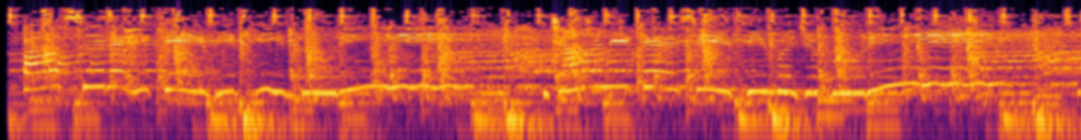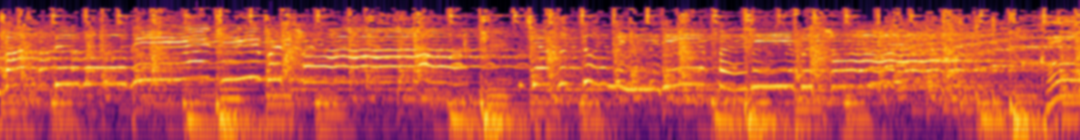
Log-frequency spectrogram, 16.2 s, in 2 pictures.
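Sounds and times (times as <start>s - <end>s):
woman singing in Hindi: 0.1s - 16.1s.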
